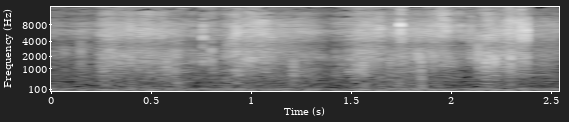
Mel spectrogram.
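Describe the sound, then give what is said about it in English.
Footsteps of people walking, soft irregular shuffling steps that continue throughout at a moderate level. “Let's keep walking a little more.”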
